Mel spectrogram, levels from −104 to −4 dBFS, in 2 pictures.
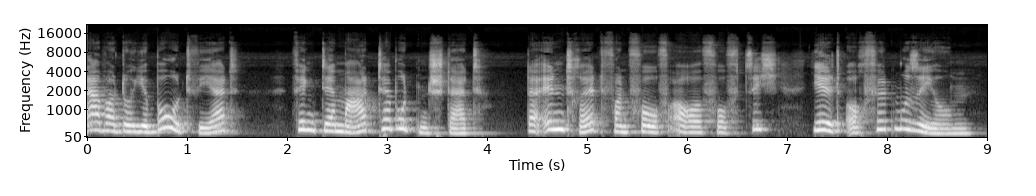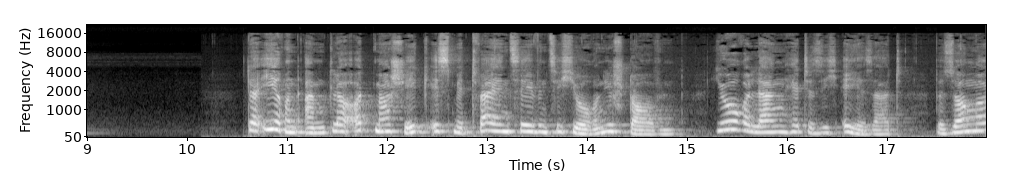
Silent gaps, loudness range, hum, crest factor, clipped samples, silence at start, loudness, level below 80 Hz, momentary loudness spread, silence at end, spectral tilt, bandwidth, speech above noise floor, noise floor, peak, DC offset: none; 3 LU; none; 14 dB; under 0.1%; 0 s; -15 LUFS; -50 dBFS; 9 LU; 0 s; -5 dB/octave; 17 kHz; 53 dB; -67 dBFS; 0 dBFS; under 0.1%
